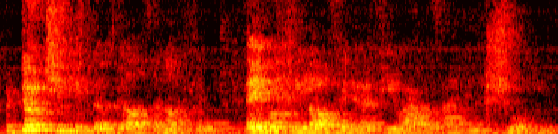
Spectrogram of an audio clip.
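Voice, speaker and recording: A woman's voice: medium pitch, brisk, natural voice. An actress playing a haughty, doting well-to-do mother, theatrical and effusive, in a staged script reading. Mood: reassuring. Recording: echoey theatre from far off, music.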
